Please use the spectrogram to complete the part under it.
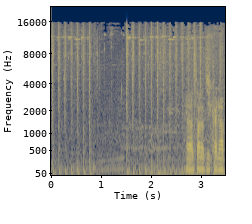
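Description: A machine gun fires in a rapid burst.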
